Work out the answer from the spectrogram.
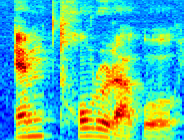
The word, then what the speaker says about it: mTOR: 그 다음에 두 번째 mTOR라고 읽습니다.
